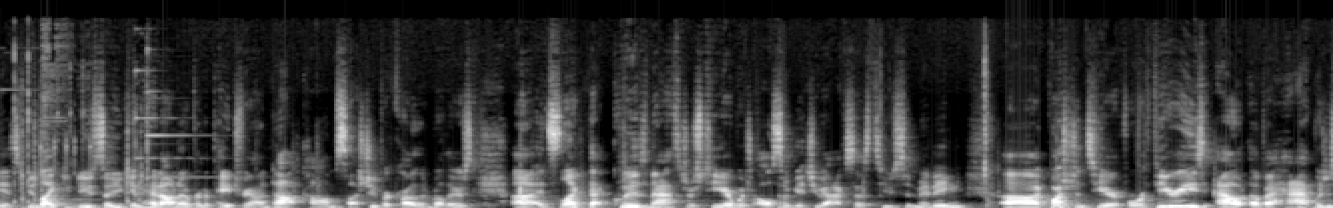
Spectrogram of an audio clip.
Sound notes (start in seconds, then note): none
